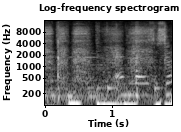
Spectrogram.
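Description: Quick, shallow panting breaths repeat in a steady rhythm, about five short huffs in two seconds, fairly loud with no talking, showing the very short, superficial breathing brought on by emotion.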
